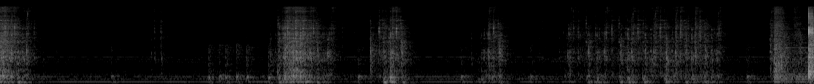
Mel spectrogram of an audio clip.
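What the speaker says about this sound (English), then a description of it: "I'll just sew across here" A sewing machine stitching across a backpack pocket at the gusset edge, with short bursts of quick rhythmic clatter separated by pauses, near and fairly quiet, with no talking.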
